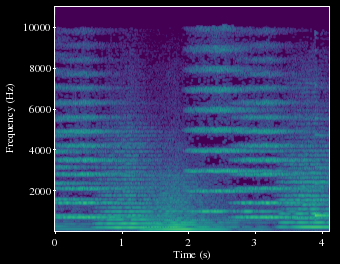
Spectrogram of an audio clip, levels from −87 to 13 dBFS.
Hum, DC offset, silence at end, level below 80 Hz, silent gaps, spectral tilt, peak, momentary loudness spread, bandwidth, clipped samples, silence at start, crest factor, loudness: none; under 0.1%; 0 s; -64 dBFS; none; -4.5 dB/octave; -6 dBFS; 3 LU; 10.5 kHz; under 0.1%; 0 s; 16 dB; -23 LUFS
